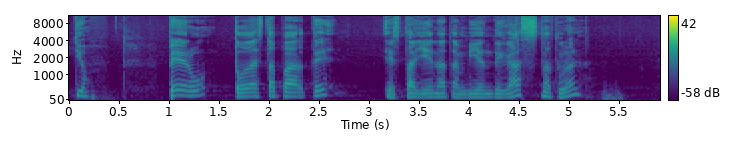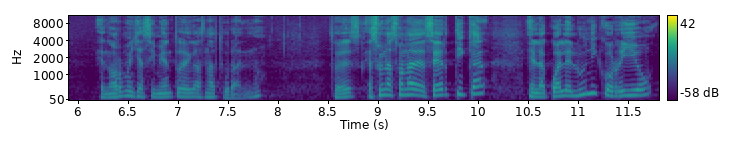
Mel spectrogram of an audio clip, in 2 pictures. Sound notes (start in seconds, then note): 1.2 speaking Spanish continues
